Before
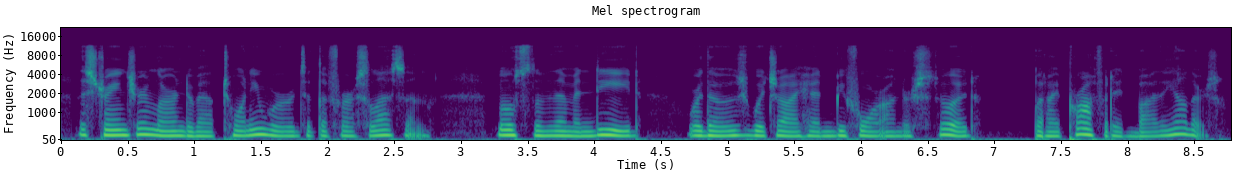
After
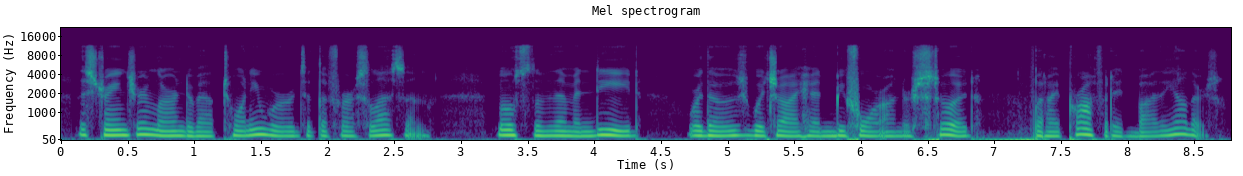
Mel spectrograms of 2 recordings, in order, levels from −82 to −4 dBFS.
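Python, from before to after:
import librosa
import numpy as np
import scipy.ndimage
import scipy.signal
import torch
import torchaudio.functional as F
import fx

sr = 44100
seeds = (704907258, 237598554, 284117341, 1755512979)

y = fx.pre_swell(x, sr, db_per_s=32.0, at=(5.2, 7.48))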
